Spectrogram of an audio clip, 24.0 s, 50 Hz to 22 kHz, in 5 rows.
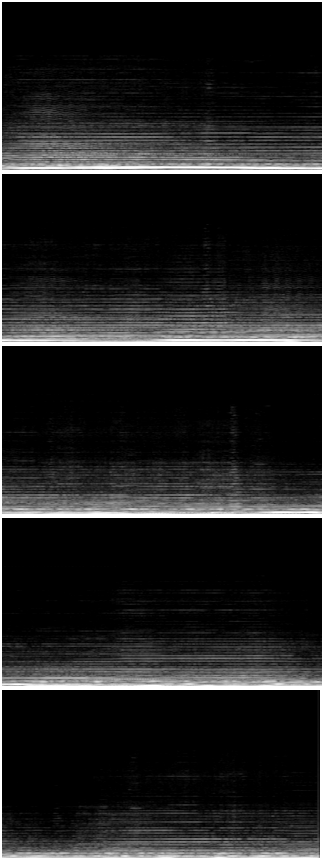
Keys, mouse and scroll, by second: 0.0-1.7 typing, 2.7 click, 3.1 click, 3.5 alt+shift+click, 3.7 shift+middle click, 3.9-4.4 shift+scroll up 6, 4.4 s, 6.5 click, 6.7 g, 7.3 click, 7.4 g, 8.0 click, 8.3 g, 9.5 g, 10.5 click, 10.9 click, 11.0-14.1 typing, 11.6 click, 12.4 click, 13.2 click, 14.0 click, 15.0 click, 15.1 g, 16.2 scroll down 2, 16.4 Tab, 16.8 z, 16.9-17.3 scroll down 7, 17.3 click, 17.8-20.8 scroll up 2, 22.0-22.5 middle drag, 22.5 scroll down 1, 22.7 shift+middle drag, 22.9-23.4 scroll up 5, 23.4-23.7 shift+middle drag, 23.7 ctrl+s.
